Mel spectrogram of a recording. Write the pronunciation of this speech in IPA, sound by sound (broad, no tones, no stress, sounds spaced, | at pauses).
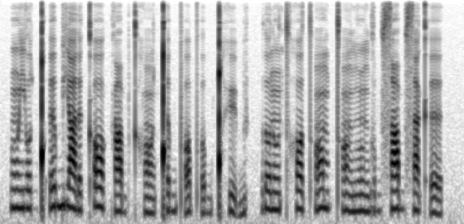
ũ j o ǃʼ ɘ b j a ɾ ɘ kʼ ɔ k ɑ b kʰ ɔ̃ ǃ ɘ b pʼ ɔ pʼ o b ǃʰ y b | ɾ o ɾ ũ tʰ ɔ tʼ ɔ̃ b tʼ ɔ̃ ɡ ũ ɡ o b s ɑ b s a kʼ ɘ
